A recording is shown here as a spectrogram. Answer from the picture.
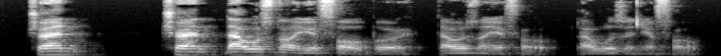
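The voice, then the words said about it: English accent. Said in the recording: “you can hear by my accent that I'm English”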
